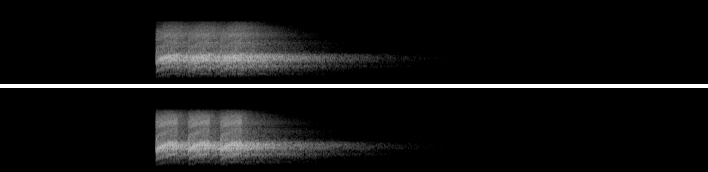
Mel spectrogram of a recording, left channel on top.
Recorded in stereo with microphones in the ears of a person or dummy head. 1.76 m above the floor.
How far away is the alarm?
About 1.3 m.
